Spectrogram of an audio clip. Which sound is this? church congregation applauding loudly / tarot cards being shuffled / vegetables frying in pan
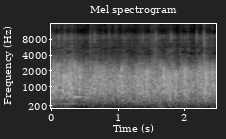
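church congregation applauding loudly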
